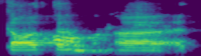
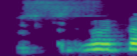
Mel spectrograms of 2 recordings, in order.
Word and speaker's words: Goutham: We have here Goutham. Am I pronouncing that correctly? Almost. It's Goutham. Goutham, but you can think of it like Gotham City.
